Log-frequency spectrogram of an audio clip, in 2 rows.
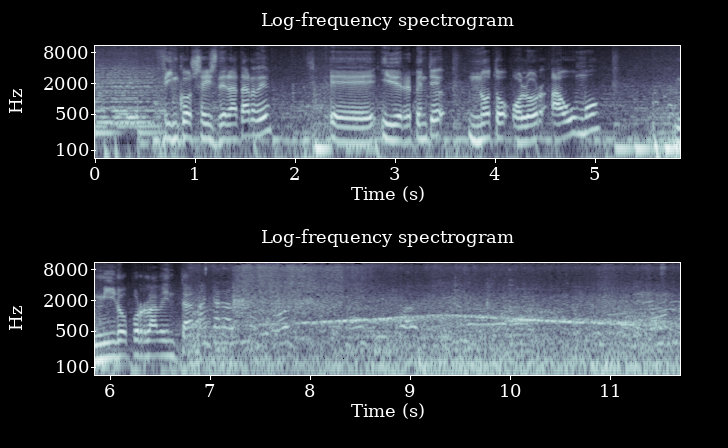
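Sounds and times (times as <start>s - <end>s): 
loud dense rumble of street noise: 0.0s - 11.7s
speech: 0.7s - 5.2s, 5.8s - 7.5s
indistinct voices: 6.8s - 11.7s
emergency vehicle siren wailing at a fire scene: 7.4s - 11.7s.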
